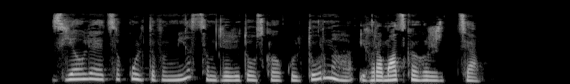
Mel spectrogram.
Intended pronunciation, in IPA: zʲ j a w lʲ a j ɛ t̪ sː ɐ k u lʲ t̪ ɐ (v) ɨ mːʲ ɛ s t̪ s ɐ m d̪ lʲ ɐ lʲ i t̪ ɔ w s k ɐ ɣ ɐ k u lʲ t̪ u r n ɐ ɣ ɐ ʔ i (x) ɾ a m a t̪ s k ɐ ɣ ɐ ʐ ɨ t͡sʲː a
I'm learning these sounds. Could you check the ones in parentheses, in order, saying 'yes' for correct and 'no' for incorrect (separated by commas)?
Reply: yes, no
